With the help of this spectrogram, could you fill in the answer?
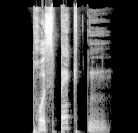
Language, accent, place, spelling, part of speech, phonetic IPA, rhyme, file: German, Germany, Berlin, Prospekten, noun, [pʁoˈspɛktn̩], -ɛktn̩, De-Prospekten.ogg
- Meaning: dative plural of Prospekt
